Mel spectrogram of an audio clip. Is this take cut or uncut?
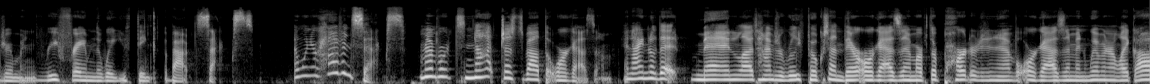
uncut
